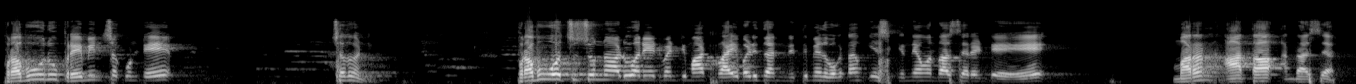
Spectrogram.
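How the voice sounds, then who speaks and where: A man's voice: sits high, unhurried, long pauses, sharp tone. A man with a Telugu accent preaching a sermon with emphasis, often calling out to the congregation for responses. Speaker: pastor. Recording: muffled sermon audio with long hall reverb.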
